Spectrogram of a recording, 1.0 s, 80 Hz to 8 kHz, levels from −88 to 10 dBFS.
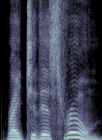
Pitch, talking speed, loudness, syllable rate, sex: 180 Hz, 235 wpm, -16 LUFS, 4.4 syllables/s, male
